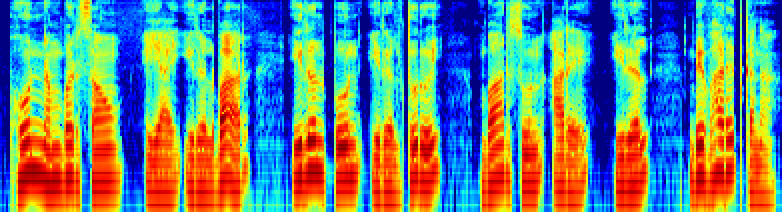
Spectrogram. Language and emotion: Santali, neutral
